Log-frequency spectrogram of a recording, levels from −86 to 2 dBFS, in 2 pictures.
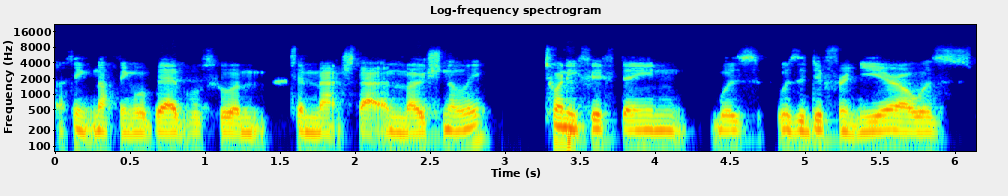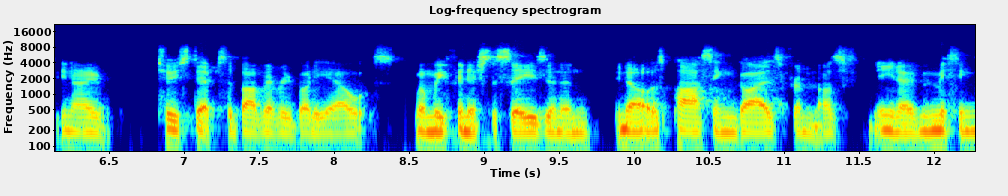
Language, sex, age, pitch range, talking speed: English, male, 20-39, 90-95 Hz, 220 wpm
